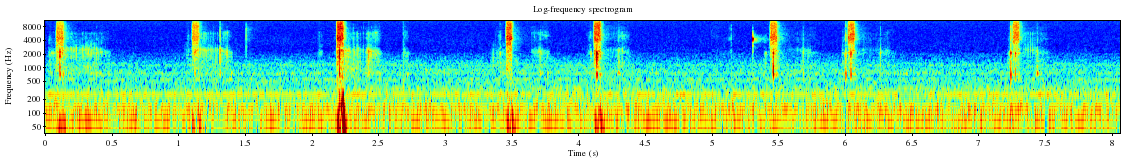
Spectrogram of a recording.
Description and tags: A body spray bottle is spritzed. The gain has been increased in Pro Tools.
